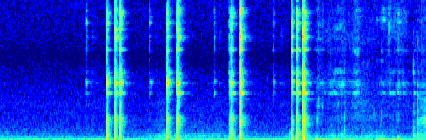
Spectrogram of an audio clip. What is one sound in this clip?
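Fingernails tap on a glass jar close to a microphone.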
